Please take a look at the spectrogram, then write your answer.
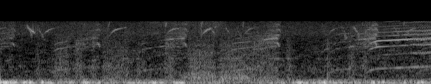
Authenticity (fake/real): real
